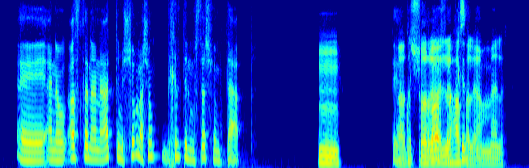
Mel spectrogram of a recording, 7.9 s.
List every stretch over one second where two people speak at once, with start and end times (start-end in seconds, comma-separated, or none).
5.9-7.3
